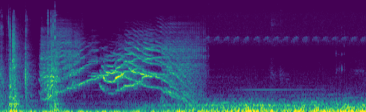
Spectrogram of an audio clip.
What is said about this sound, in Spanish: Así que temeroso y aterido de frío, abrió cautamente la puerta.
